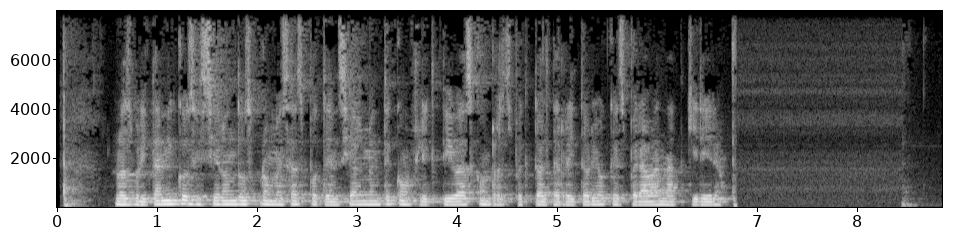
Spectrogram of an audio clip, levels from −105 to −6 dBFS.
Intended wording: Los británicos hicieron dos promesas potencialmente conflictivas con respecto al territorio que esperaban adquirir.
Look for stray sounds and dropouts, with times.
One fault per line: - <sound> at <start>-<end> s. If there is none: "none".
none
